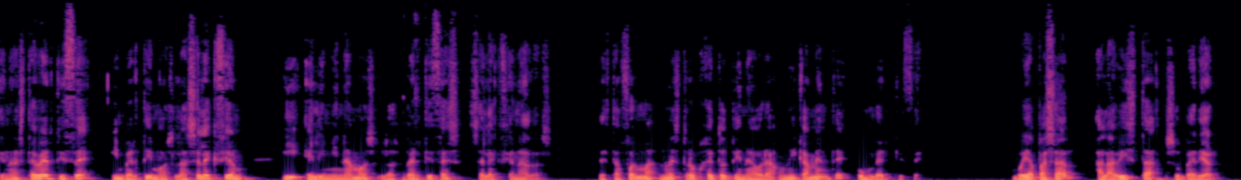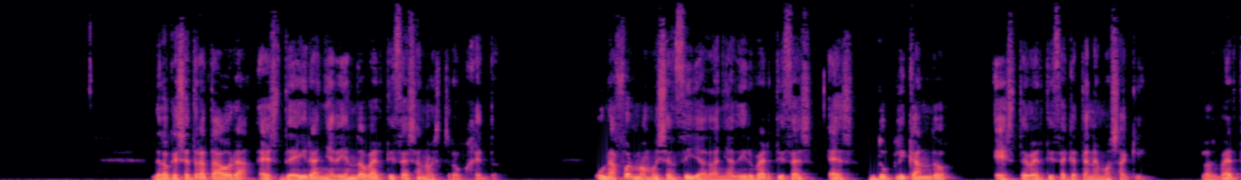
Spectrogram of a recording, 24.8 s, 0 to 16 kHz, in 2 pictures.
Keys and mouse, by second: 1.3 ctrl+i, 2.8 x, 11.5 KP_7.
